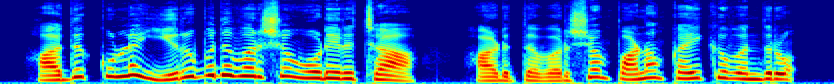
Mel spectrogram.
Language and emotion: Tamil, surprised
